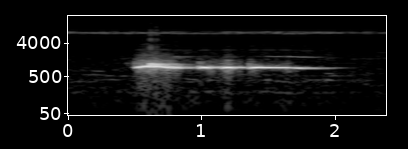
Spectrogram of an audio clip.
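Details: Zebra dove, a local bird, singing as a lure to draw a reply: one soft cooing phrase of about 1.5 seconds, a few quick pulsing notes running into a long, steady, slightly falling final coo, over a quiet background.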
